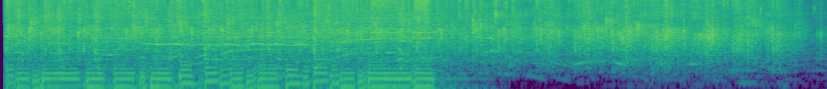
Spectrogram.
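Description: A TV show's opening theme music with a heavy, rhythmic bass line, stopping about four and a half seconds in. A studio audience then applauds until the end.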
